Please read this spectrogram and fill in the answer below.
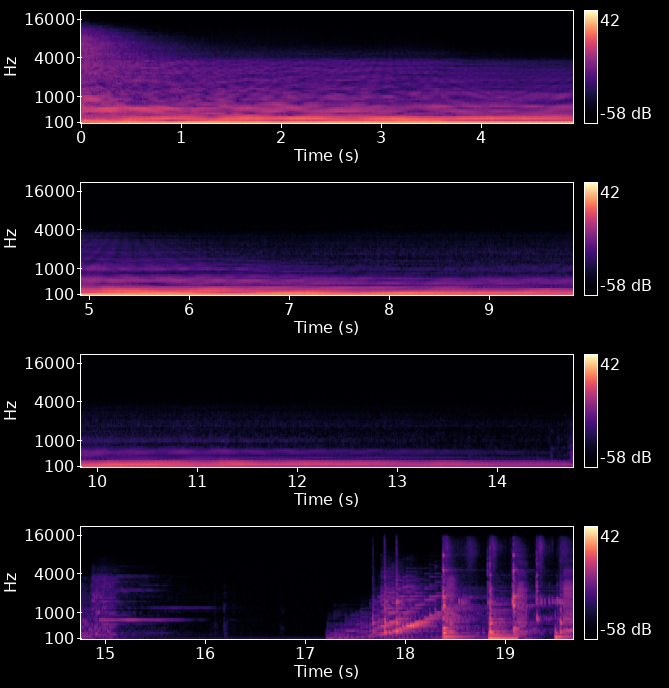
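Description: Background rock music: one long distorted electric-guitar chord rings out and slowly fades over about fifteen seconds, then cuts to a short silence before new music starts near the end.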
